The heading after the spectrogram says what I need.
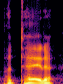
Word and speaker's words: potato: potato potato potato okay and then do you hear every single vowel the O the A and the O if you answer yes you're wrong it's not you hear this one t and then you probably hear this one oh but here you do not hear po or P you hear like that put put that is the uh uh uh that I told you is the schw sound that's the shwah sound so potato the schah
